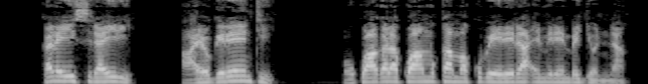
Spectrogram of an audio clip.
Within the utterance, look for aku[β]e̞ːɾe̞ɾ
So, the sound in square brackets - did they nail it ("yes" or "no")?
yes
